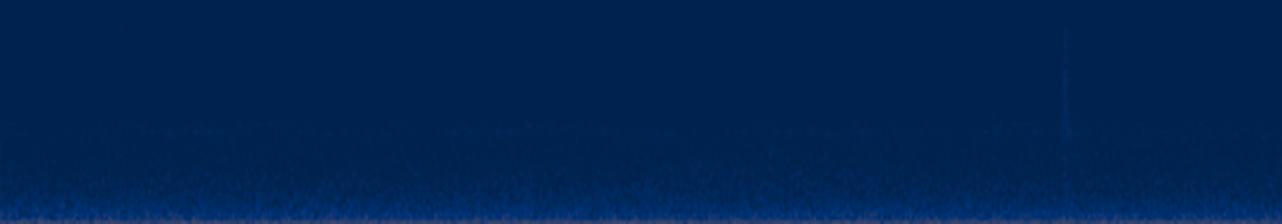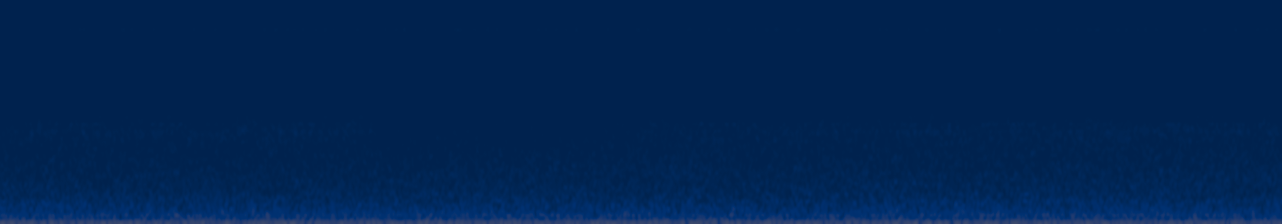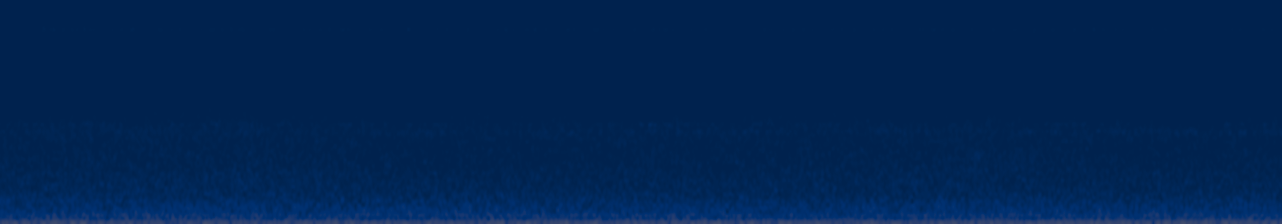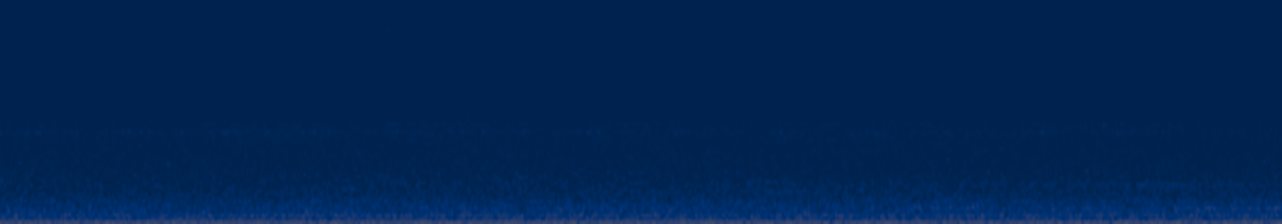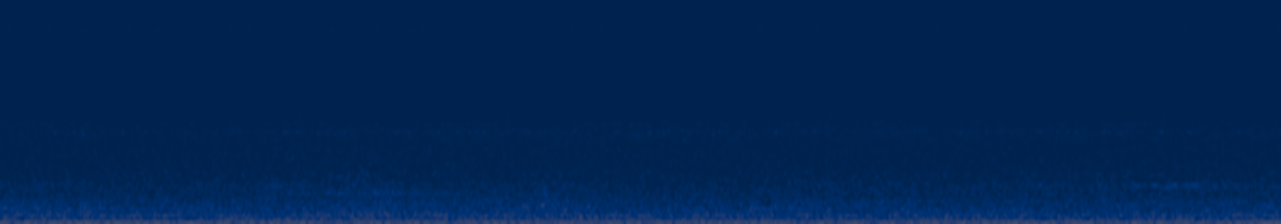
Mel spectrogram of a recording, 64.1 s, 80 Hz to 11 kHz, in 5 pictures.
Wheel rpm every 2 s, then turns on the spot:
0, 0, 0, 0, 0, 0, 0, 0, 0, 0, 0, 0, 0, 0, 0, 0, 0, 0, 0, 0, 0, 0, 0, 0, 0, 0, 0, 0, 0, 0, 0, 0.
none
